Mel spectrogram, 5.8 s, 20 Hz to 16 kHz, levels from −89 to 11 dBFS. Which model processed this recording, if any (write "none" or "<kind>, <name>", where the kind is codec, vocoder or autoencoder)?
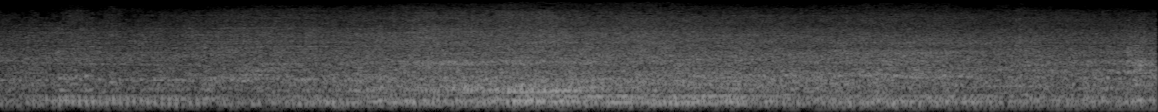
none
